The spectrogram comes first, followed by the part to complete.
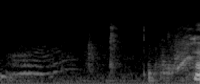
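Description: Domestic cat meowing faintly.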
